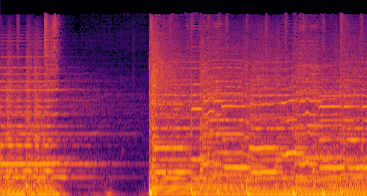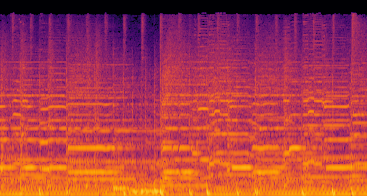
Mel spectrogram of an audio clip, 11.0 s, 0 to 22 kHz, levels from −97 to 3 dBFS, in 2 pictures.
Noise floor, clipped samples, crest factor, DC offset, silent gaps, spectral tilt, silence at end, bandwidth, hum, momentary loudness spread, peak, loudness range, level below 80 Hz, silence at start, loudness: -49 dBFS; under 0.1%; 14 dB; under 0.1%; none; -5 dB/octave; 0 s; 17 kHz; none; 2 LU; -2 dBFS; 2 LU; -22 dBFS; 0 s; -17 LUFS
